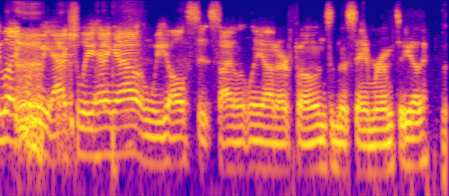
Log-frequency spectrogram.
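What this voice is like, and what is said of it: Usual voice. Nothing is said of it.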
